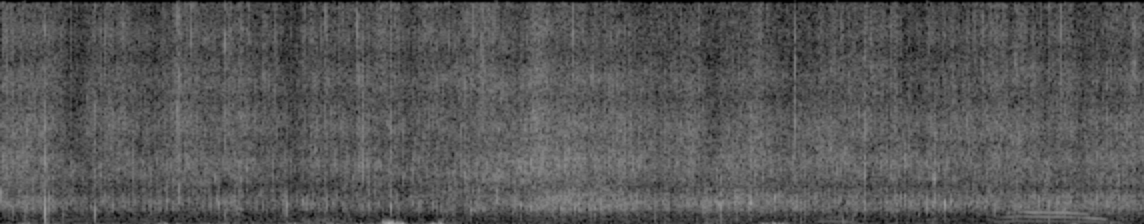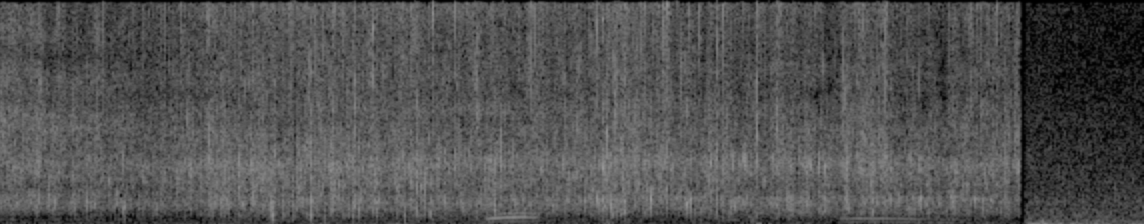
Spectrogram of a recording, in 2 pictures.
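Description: Chicken thighs sizzling in hot oil in a frying pan over a wood fire, a steady dense hiss, stirred with a wooden spatula; the sizzle drops off abruptly near the end.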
